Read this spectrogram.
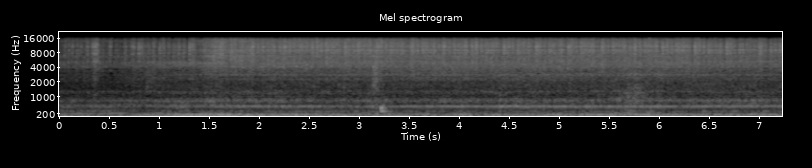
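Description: A wood lathe hums steadily as it spins.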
